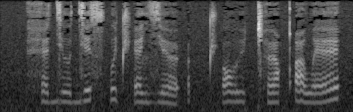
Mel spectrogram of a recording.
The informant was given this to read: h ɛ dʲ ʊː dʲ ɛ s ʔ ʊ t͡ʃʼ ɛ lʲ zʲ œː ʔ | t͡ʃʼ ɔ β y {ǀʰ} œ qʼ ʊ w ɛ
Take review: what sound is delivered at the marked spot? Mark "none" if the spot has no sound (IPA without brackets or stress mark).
ǀʰ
